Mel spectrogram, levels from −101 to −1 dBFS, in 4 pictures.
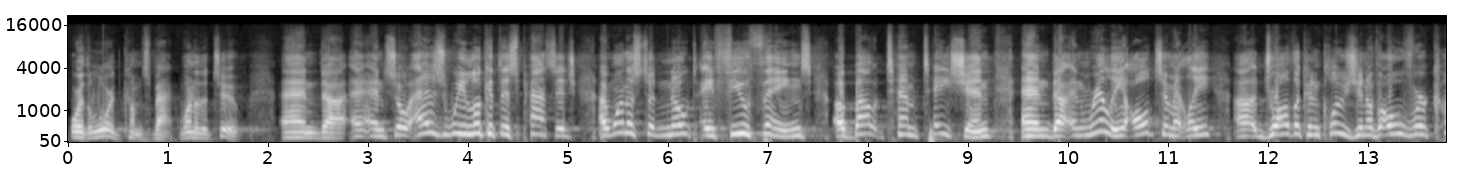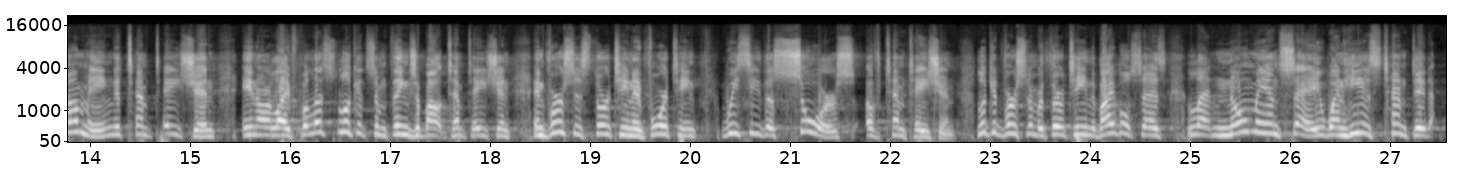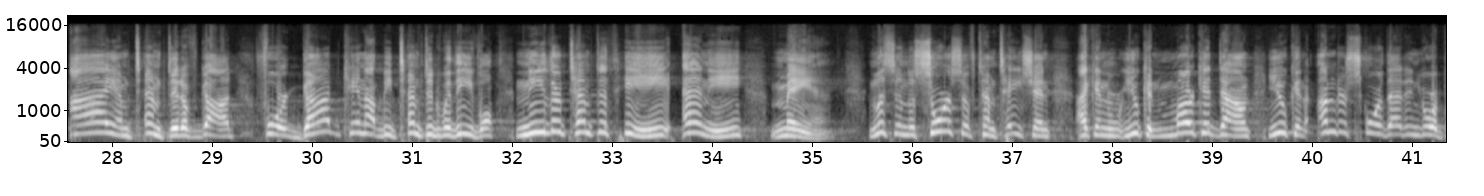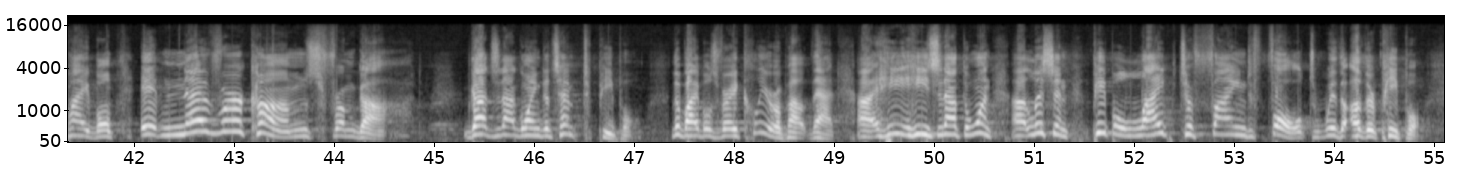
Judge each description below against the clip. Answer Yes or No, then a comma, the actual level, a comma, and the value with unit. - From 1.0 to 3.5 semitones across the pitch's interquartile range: No, average, 4.7 semitones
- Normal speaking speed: Yes, average, 160 wpm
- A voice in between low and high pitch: No, high, 245 Hz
